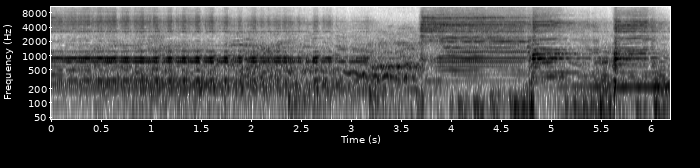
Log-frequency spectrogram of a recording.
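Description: Blues harmonica played as a train imitation: a held, wavering chord at first, notes bent downward around the middle, then a brighter chord breaking in just before the second half.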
